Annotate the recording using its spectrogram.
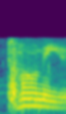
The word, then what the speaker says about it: Thonney: Last name is Tony. It's spelled T-H-O-N-N-E-Y.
